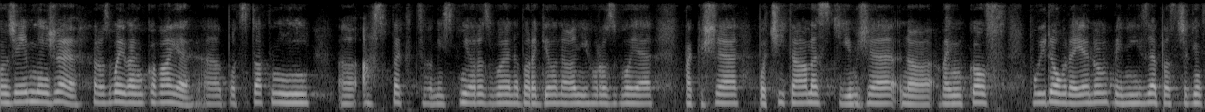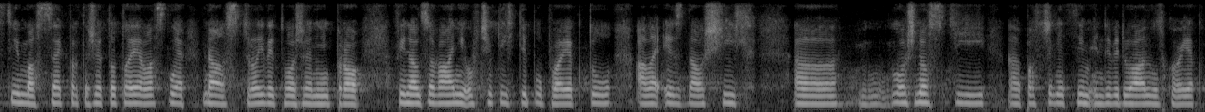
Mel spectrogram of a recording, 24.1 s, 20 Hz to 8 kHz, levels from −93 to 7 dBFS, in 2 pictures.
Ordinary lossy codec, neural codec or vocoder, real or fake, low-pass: Opus, 32 kbps; codec, 16 kHz, 1.1 kbps, Voila-Tokenizer; fake; 7.2 kHz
